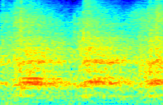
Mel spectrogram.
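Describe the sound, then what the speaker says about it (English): A wrestling video game crowd roars with sustained cheering and shouting, loud and dense, swelling in waves across the short stretch without any talk over it. "Crowd trying to get Bam back into this match."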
